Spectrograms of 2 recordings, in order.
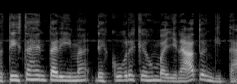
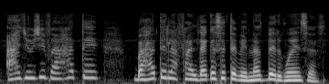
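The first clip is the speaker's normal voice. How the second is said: a mild prim Bogotá cachaco voice, pitched up; 6 semitones higher than usual. Retold or imitated. Mock Bogotá man scolding her friend about the skirt, prim and high. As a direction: fuss like a prissy Bogotá guy. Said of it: "sale un cachaco ahí".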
